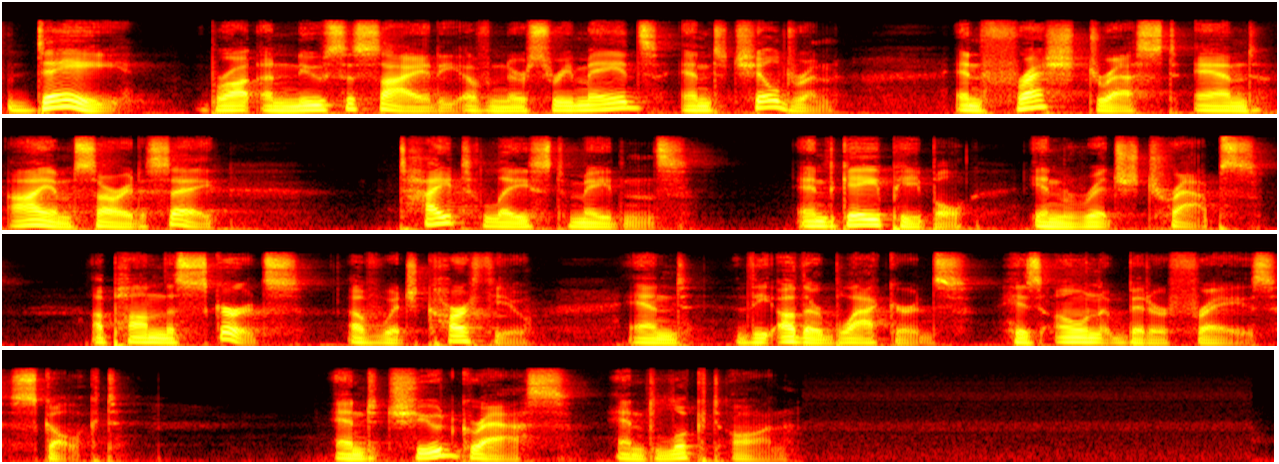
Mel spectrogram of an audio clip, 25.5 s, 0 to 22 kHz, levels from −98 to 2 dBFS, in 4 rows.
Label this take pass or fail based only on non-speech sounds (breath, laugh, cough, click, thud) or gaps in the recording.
pass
